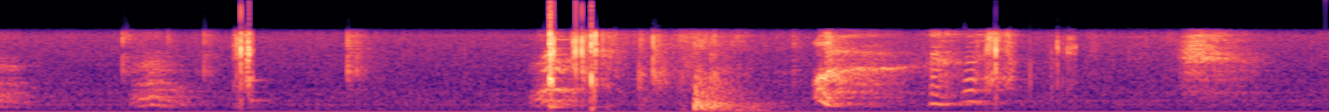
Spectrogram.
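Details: Nika, a West Highland White Terrier, indoors in a small room: short rough growly vocal bursts and a few sharp barks in irregular clusters, with clicks and handling noises between them.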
